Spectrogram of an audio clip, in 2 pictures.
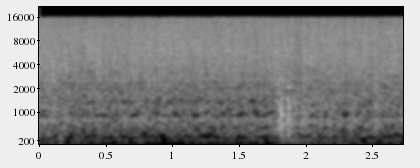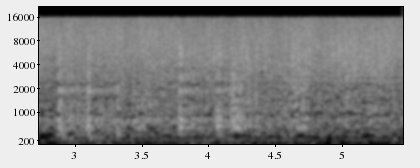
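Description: Shredded chicken with red onion and garlic sizzling steadily in a hot non-stick wok, stirred with a spatula that scrapes the pan a few times.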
